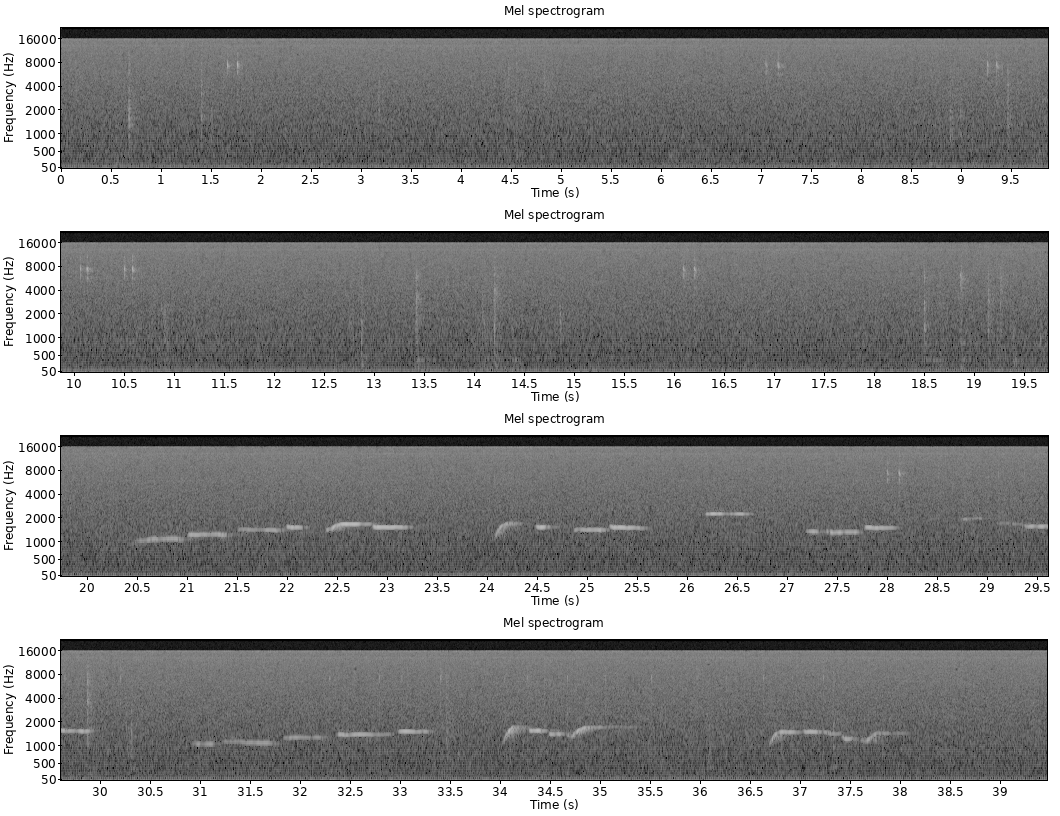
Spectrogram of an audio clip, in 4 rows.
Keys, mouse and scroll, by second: 1.4 3, 1.6 click, 3.2 2, 4.4 Delete, 8.9 3, 9.2 click, 10.0 alt+shift+click, 10.5 alt+shift+click, 12.8 Tab, 14.1 ctrl+a, 16.9 Tab, 19.4 ctrl+b, 28.5-33.6 middle drag, 33.6-34.1 scroll up 3, 34.1-39.2 shift+middle drag, 39.2-39.4 scroll down 4.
